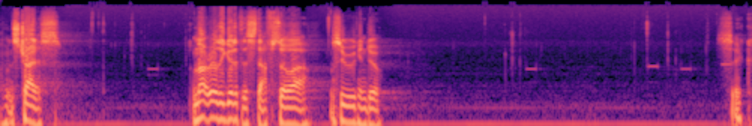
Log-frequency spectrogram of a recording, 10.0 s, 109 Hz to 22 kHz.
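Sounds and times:
speech: 0:00.0 - 0:00.8, 0:02.6 - 0:05.2, 0:09.7 - 0:10.0
steady low hum: 0:00.0 - 0:10.0
touch-tone dialing on a cell phone: 0:07.0 - 0:07.2, 0:08.6 - 0:09.3.

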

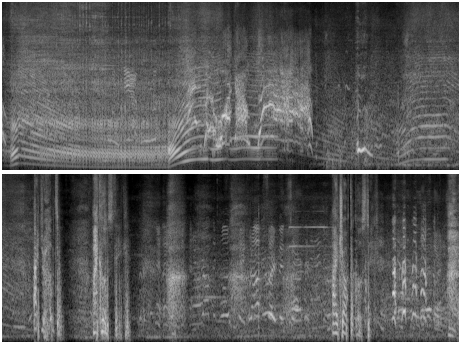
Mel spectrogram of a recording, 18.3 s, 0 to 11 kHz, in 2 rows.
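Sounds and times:
chainsaw engine revving: 0:00.0 - 0:05.6, 0:06.2 - 0:09.8
laughter: 0:03.6 - 0:04.6, 0:11.5 - 0:15.3, 0:16.2 - 0:18.2
person shouting: 0:03.6 - 0:06.2
speech: 0:15.8 - 0:16.7.

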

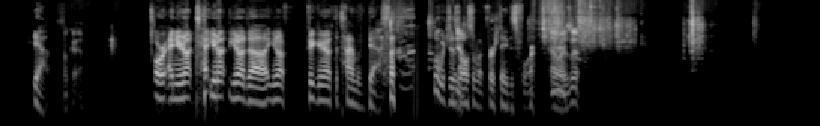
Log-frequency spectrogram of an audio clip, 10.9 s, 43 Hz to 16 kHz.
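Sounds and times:
speech: 0:00.4 - 0:01.2, 0:02.0 - 0:08.0
laughter: 0:05.0 - 0:06.3
handful of dice dumped out of a dice tray: 0:07.1 - 0:09.4.

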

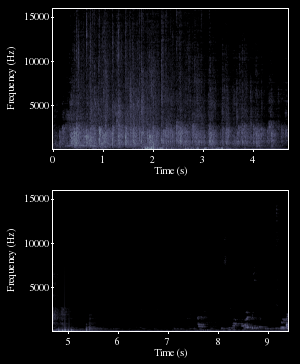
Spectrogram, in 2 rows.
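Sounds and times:
audience applauding to welcome a guest speaker: 0:00.0 - 0:04.9.

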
